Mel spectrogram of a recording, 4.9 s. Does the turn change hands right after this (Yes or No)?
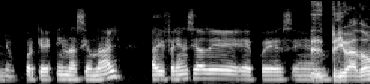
Yes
